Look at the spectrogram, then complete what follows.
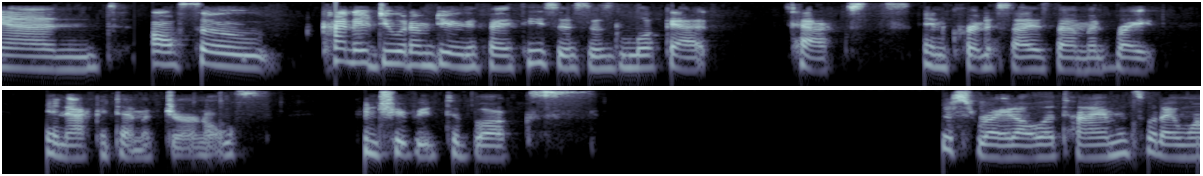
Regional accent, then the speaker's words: Connecticut, United States; like me and my classmates just like shouting like, oh my gosh, like we're from Connecticut.

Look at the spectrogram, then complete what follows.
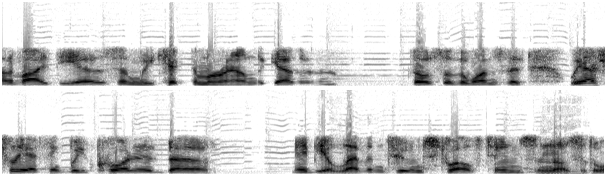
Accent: New York, United States; hey, I'm a musician from New York.

